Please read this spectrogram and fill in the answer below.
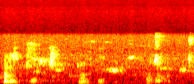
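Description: A dog's faint, irregular short sounds, a string of brief noises, heard through a security camera's thin microphone.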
